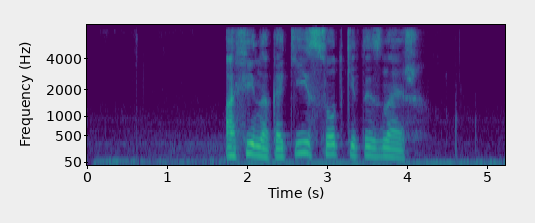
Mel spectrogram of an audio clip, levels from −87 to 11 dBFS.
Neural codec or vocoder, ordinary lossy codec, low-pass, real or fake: none; AAC, 48 kbps; 7.2 kHz; real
